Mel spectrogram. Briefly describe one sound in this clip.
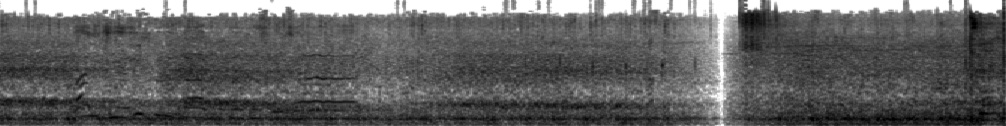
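A large crowd chants and cheers loudly, echoing around a vast open space.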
